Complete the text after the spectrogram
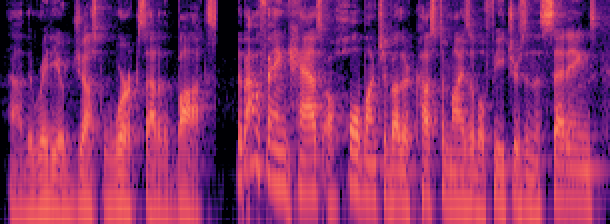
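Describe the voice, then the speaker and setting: A man giving a casual product review in a conversational, emphatic way. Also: mid-range voice.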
